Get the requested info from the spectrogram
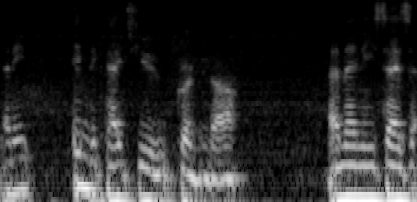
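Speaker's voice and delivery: normal talking voice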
